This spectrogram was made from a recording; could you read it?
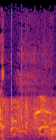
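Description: A brief burst of pink-footed goose honking, several overlapping nasal calls from a flock, loud, with no voices over it.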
